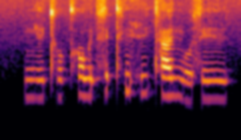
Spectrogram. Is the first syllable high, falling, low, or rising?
low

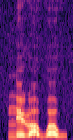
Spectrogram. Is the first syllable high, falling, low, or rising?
high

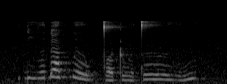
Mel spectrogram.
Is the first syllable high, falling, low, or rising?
rising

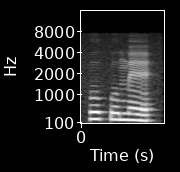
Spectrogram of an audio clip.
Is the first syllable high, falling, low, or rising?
low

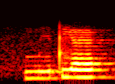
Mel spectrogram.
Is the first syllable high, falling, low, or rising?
rising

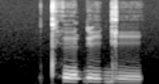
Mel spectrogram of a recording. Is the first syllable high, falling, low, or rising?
low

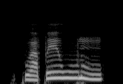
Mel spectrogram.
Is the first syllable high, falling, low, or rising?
low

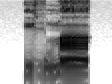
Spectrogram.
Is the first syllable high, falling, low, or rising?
low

